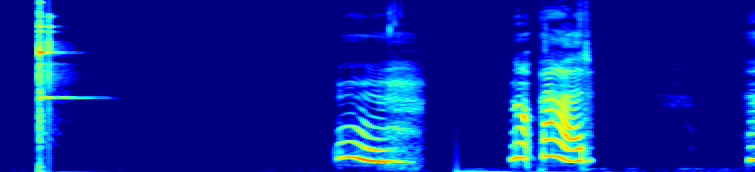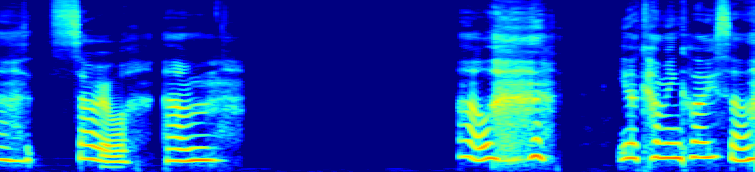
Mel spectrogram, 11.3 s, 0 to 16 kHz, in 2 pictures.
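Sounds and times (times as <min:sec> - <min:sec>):
wine glasses clinking in a toast: 0:00.3 - 0:00.7
speech: 0:02.5 - 0:03.2, 0:03.8 - 0:04.5, 0:05.6 - 0:07.5, 0:09.1 - 0:11.3.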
